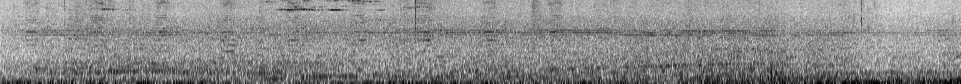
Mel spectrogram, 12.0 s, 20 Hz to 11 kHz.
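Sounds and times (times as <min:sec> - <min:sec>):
bus interior rumble: 0:00.0 - 0:12.0.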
